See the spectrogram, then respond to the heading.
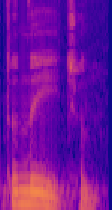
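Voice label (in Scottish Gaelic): "Dun Eideann", Scottish Gaelic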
